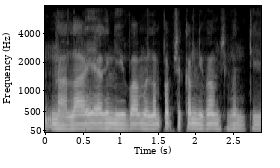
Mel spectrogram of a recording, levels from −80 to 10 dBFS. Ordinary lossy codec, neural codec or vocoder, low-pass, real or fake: none; vocoder, 44.1 kHz, 128 mel bands, Pupu-Vocoder; 7.2 kHz; fake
